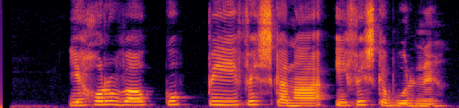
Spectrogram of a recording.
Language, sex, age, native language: Icelandic, other, 12, Icelandic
